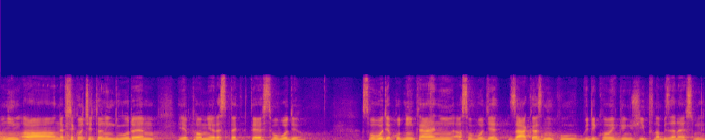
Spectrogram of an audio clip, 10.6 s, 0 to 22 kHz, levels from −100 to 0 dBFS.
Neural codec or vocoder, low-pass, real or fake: codec, 24 kHz, 0.9 kbps, WavTokenizer, small release; 9.9 kHz; fake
